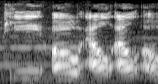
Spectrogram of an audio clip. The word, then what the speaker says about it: pollo: When there's two L's in Spanish, it's pronounced with a y sound. I think that's how you say it. Because it's like chicken in Spanish is P-O-L-L-O, but it's not polo, it's pollo. And so it's that y sound.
